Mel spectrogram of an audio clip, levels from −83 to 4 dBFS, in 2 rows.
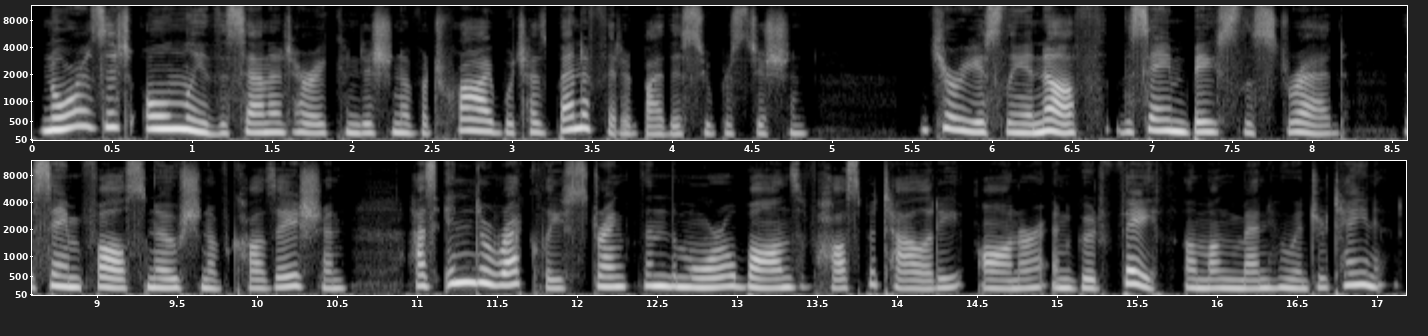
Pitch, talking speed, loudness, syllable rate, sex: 245 Hz, 155 wpm, -18 LUFS, 5.4 syllables/s, female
